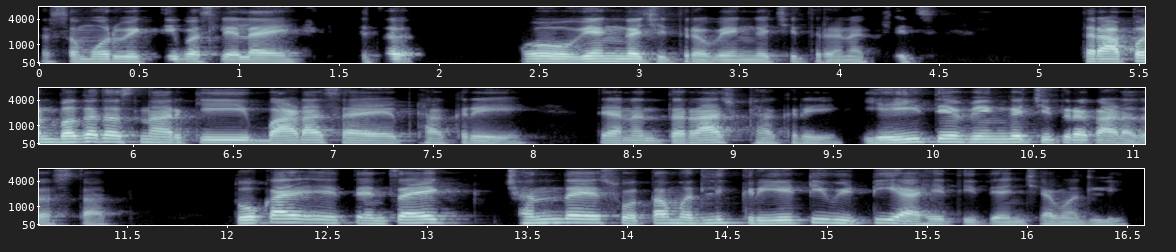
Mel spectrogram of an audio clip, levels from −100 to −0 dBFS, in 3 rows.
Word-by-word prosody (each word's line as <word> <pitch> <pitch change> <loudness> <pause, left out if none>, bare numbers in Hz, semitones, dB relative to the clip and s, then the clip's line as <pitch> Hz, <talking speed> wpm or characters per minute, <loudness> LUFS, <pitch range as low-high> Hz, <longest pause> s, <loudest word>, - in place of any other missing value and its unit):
तर 115 - -16
समोर 125 +3 -3
व्यक्ती 125 0 -2
बसलेला 120 -1 0
आहे, 115 -1 +2
त्याचं - - -5 0.6
हो 135 +1 +3
व्यंगचित्र, 135 -5 +2
व्यंगचित्र, 105 -2 -6
नक्कीच. 100 0 -13 0.8
तर 135 - +4
आपण 150 +3 +5
बघत 165 +3 +5
असणार 155 -5 +1
की 130 0 0
बाळासाहेब 120 -1 +1
ठाकरे, 110 -2 -5 0.5
त्यानंतर 120 0 -3
राज 130 +2 +3
ठाकरे, 105 -4 -9 0.3
हेही 140 +5 +3
ते 165 -1 +5
व्यंगचित्र 150 -2 +1
काढत 110 -3 0
असतात. 100 -2 -11 0.6
तो 155 - +5
काय 185 +1 +6
आहे 170 -2 -1
त्यांचा 145 +3 +2
एक 170 0 +3 0.2
छंद 170 +3 0
आहे 180 -1 +6
स्वतःमधली 155 -1 -1
क्रिएटिव्हिटी 155 +2 -2
आहे 120 0 +1
ती 105 - -8
त्यांच्यामधली, 100 -2 -9
130 Hz, 135 wpm, -24 LUFS, 115-155 Hz, 0.8 s, काय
